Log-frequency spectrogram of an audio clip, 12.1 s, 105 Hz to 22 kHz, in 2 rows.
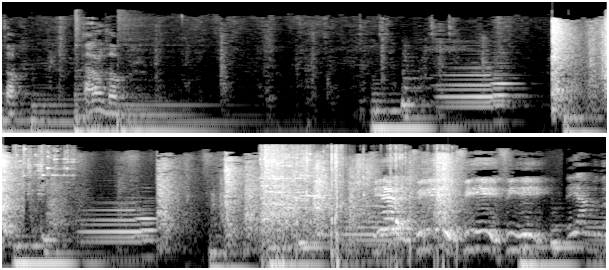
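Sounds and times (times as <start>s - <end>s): music with low bass notes: 0.0s - 4.3s
loud crash of something breaking: 8.5s - 10.6s.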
